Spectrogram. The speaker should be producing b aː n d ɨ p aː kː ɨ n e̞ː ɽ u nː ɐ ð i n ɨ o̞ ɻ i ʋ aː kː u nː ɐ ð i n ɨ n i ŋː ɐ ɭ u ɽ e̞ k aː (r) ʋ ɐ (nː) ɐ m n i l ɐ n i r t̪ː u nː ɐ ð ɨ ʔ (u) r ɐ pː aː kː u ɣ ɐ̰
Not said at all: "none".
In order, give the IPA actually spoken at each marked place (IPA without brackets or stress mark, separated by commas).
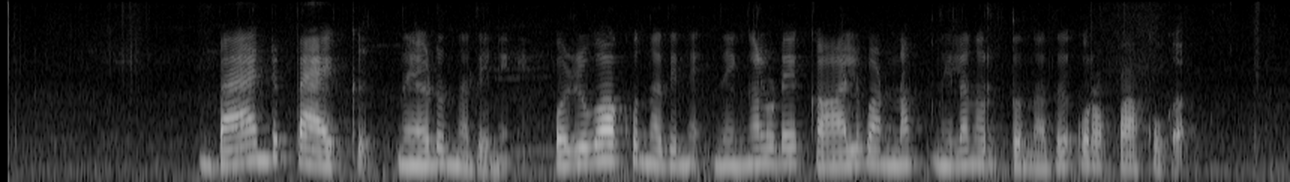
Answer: l, ɳː, u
